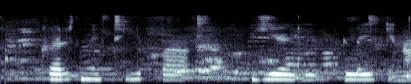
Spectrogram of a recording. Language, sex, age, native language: Icelandic, female, 9, Icelandic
